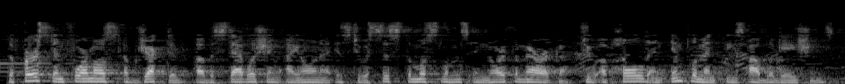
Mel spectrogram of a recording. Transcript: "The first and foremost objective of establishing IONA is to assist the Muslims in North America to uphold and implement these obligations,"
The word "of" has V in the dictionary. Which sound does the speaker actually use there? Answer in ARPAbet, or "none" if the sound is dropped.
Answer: V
